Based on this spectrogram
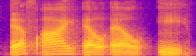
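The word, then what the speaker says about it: fille: all this means girl fi ll e when you end a word in French with ll e it's just kind of a you sound so fi ll e sounds like this she see you and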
